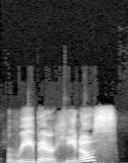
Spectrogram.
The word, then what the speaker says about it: Ribeirinhos: So this is going to be a Brazil and Portuguese pronunciation adapted into an American accent. So here we go. It is Ribeirinhos.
